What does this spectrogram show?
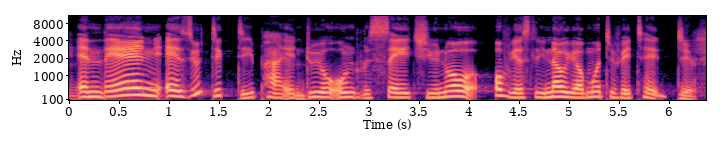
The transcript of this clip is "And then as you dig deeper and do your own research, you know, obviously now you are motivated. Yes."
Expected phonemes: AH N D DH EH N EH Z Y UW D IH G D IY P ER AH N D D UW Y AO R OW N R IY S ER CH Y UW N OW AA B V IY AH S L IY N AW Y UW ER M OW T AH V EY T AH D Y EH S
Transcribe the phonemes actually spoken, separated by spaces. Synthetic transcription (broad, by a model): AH N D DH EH N EH Z Y UW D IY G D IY P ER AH N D D UW Y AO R OW N R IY S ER CH Y UW N OW AA B V IY AH S L IY N AW Y UW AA M OW T AH V EY T AH D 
